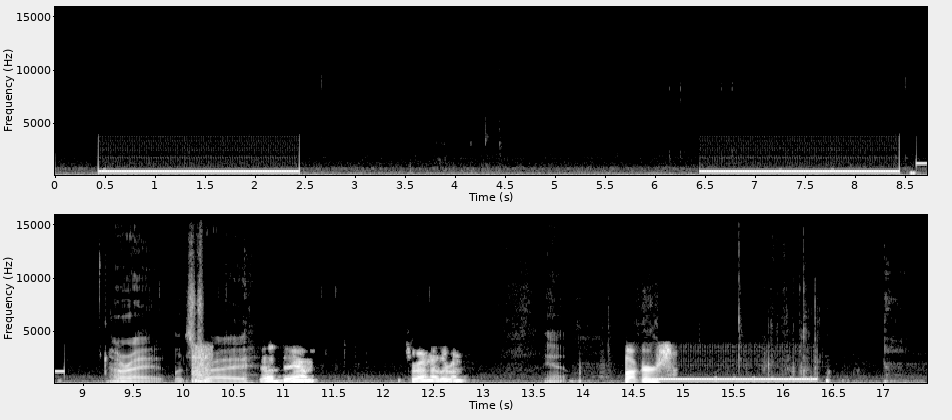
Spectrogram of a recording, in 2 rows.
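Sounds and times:
telephone ringing tone while a call waits to be answered: 0.4s - 2.5s, 6.4s - 8.8s, 14.9s - 16.4s
speech: 10.0s - 11.4s, 12.3s - 12.9s, 13.6s - 15.0s.

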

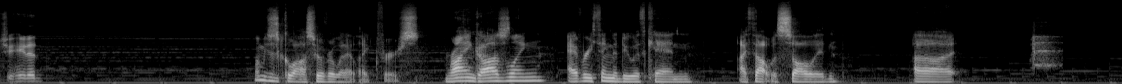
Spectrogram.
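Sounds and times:
speech: 0.0s - 0.6s, 2.5s - 8.5s, 9.1s - 9.7s
dog barking: 10.3s - 10.6s.

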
